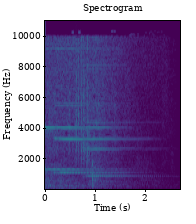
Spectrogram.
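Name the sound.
parliament chamber bell rung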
